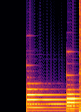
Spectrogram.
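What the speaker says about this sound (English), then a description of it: "Ding dong, bing bong" A school bell chime from the Hakuoki SSL video game rings as two clear, sustained melodic tones, the second starting before the first fully fades, followed by a brief, noisier burst at the end.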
